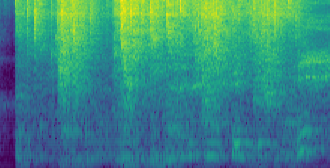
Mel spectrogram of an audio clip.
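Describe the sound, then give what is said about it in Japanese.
Hot bath water is poured to rinse away urine, a loud continuous rushing and splashing gush with uneven surges throughout, no voices. “じゃあちょっとお風呂のお湯でおしっこの方を流したいと思います。”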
